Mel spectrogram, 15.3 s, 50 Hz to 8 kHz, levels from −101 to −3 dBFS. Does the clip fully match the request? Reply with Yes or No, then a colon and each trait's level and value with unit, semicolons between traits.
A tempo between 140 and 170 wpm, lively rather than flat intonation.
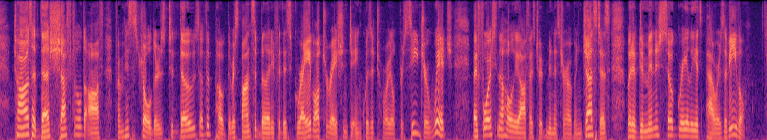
Yes: average, 165 wpm; wide, 6.1 semitones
